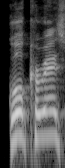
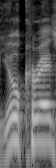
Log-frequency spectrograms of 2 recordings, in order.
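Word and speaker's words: Gyökeres: our attack for sure garez or yores whichever way you want to pronounce it tough tough deal to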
